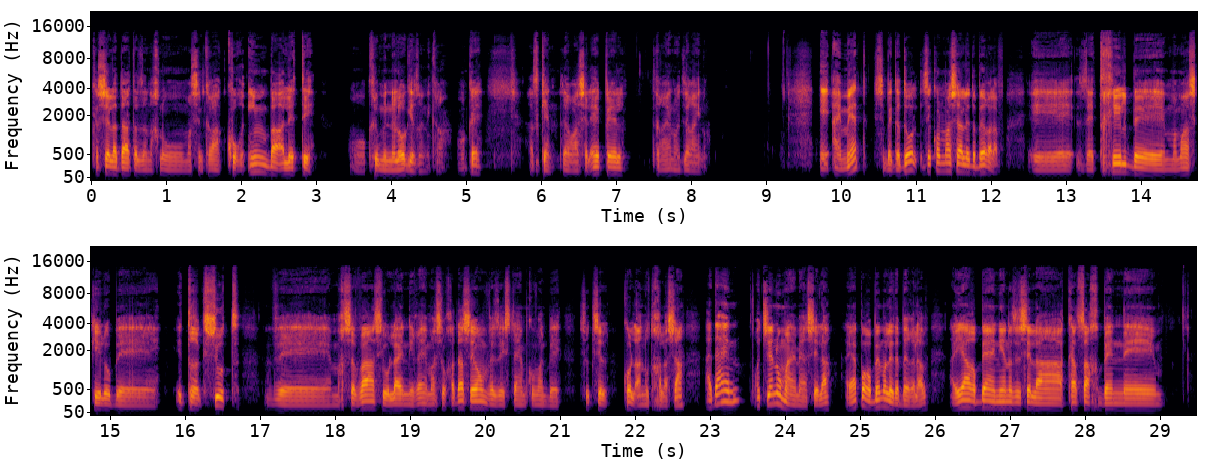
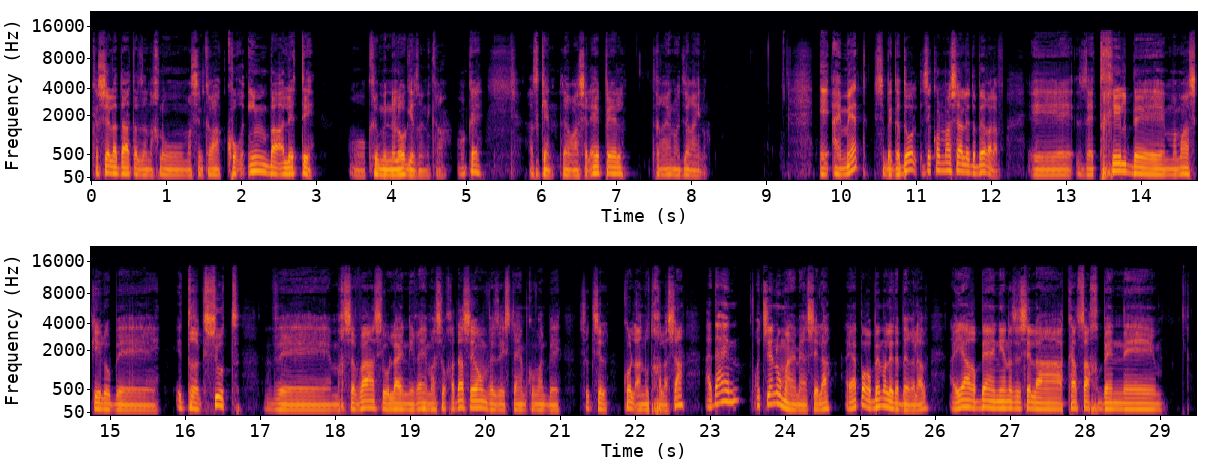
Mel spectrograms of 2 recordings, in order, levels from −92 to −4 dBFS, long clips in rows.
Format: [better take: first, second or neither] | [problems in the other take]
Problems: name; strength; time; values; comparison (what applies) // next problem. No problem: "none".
second | thin; somewhat; fading below 300 Hz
